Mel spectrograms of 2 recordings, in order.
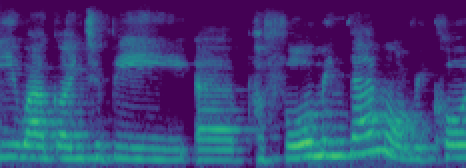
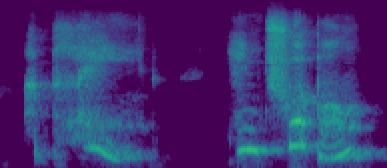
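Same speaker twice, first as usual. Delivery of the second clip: barely audible, really quiet whisper; 8 semitones higher, 5 dB quieter than usual. Coaching someone on different ways to read a radio drama line, really quiet. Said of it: "you might say it really quietly".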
